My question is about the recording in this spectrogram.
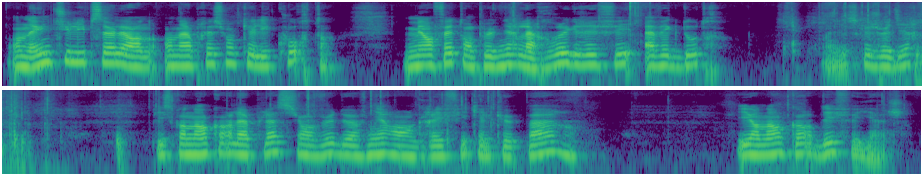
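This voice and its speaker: A woman's voice: on the low side, fairly even intonation, moderate pace, gravelly, long pauses, slight background noise. A woman chatting casually through a scrapbooking stamp haul, showing items one by one with frequent fillers. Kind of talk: casual haul video commentary.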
